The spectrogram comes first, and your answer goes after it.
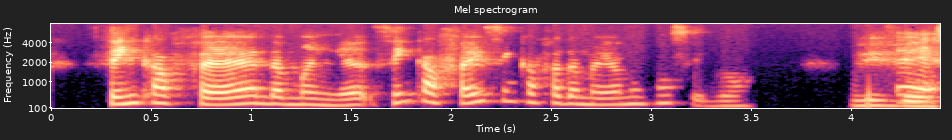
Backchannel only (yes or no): no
